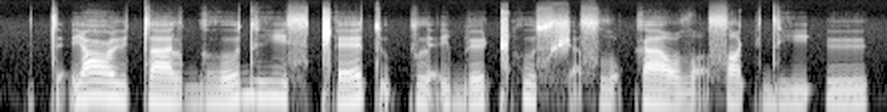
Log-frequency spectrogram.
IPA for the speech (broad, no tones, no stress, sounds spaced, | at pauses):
t ɛ̰ i̯ ʕ ʉ t a l ɡʱ o dʱ i s ǁ ɛ t ṵ k l ɛ̰ i̯ b ø ǁʰ u s ʃ a̰ s ðˤ ṵ k a u̯ ðˤ ḭ sˤ a k dʱ i ʔ ʉ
